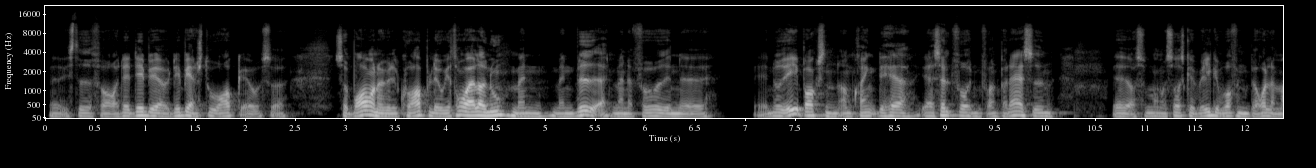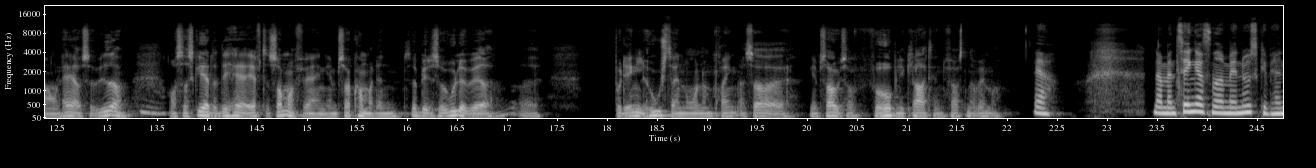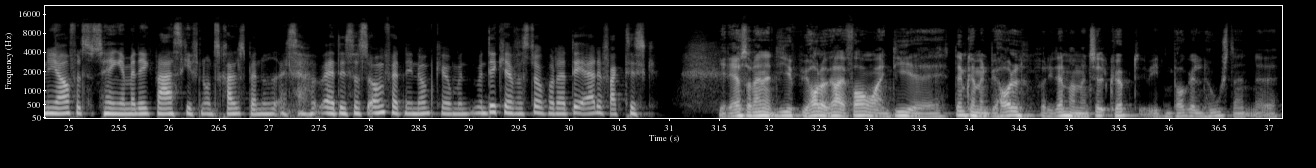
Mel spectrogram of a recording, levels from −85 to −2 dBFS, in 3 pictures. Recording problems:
none

